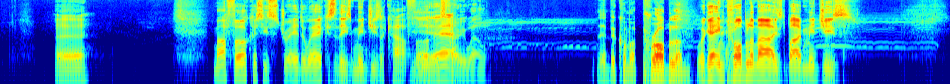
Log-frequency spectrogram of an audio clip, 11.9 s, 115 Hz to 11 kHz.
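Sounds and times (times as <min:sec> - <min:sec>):
speech: 0:00.7 - 0:01.2, 0:02.6 - 0:06.2, 0:07.4 - 0:10.7
sheep bleating across open ground: 0:05.2 - 0:11.8.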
